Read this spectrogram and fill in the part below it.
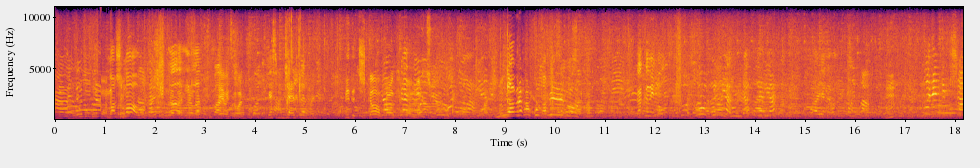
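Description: A woman speaks calmly and kindly to children close by.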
